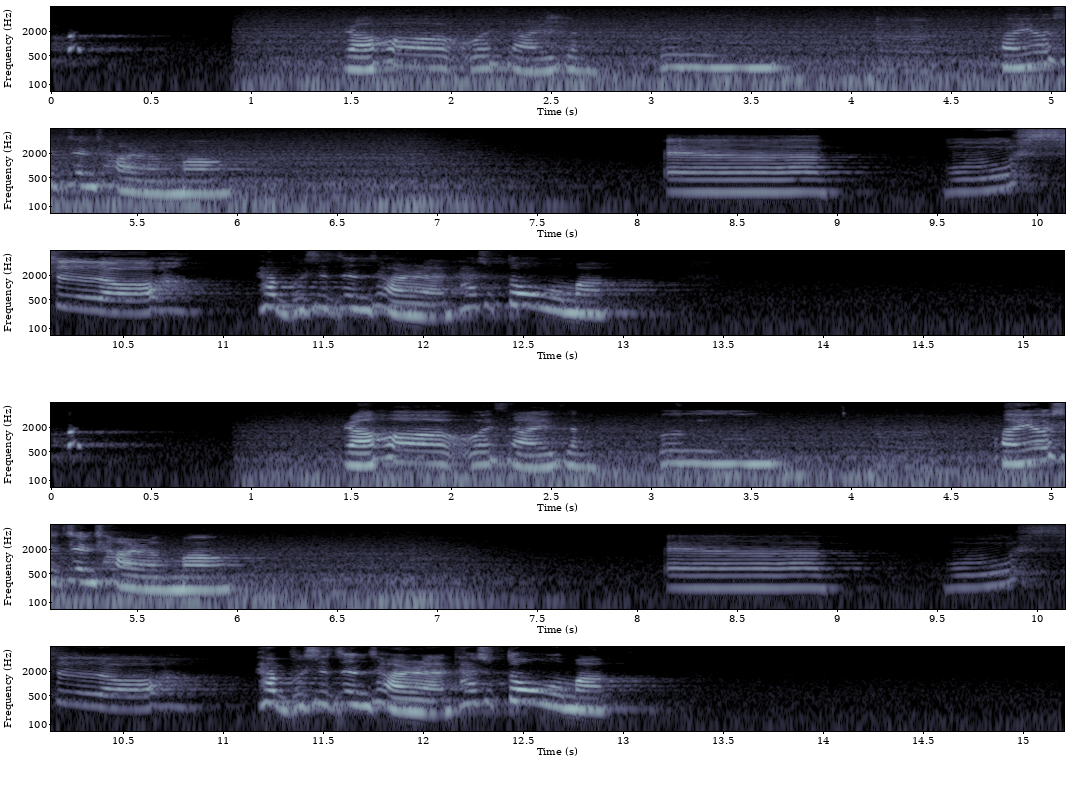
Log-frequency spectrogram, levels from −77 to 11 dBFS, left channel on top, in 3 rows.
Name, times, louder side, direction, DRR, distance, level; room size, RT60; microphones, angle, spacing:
sound 1, 0.9-7.6, equal, 85° left, 3.5 m, -38 dB
voice 1, 1.5-2.8 3.0-3.7 4.8-6.0 11.2-13.0, right 4 dB, 70° right, 0.9 m, -24 dB
voice 2, 4.1-4.5 8.1-9.0 9.5-10.9, left 5 dB, 60° left, 0.8 m, -30 dB
25.5 x 22.5 x 8.7 m
head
